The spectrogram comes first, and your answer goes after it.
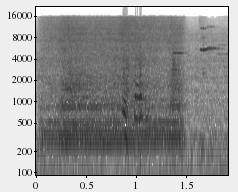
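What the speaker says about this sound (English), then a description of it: "I've got a whistle up here to warn people that we're coming at a crossing." A train whistle is blown to warn of an approaching crossing, a loud sustained hissing, steam-like blast lasting about a second and a half up close, then cutting off.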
